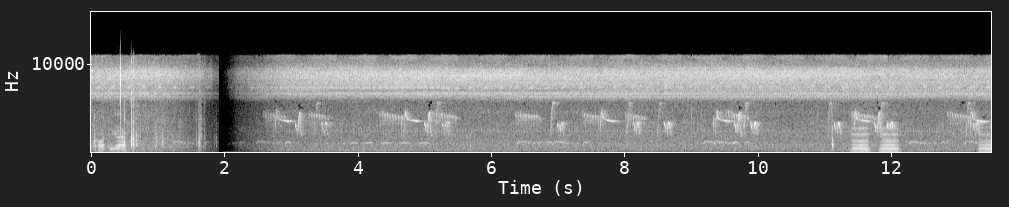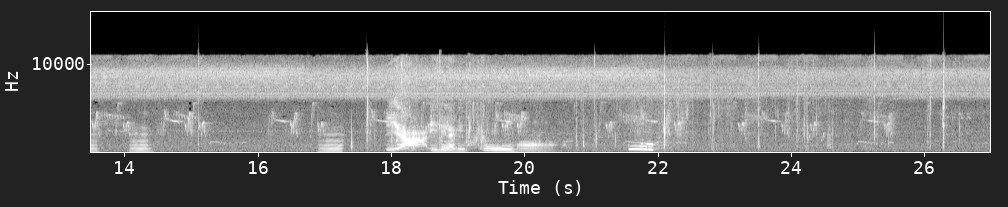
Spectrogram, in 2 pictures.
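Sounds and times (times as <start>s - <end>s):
insects droning: 0.0s - 26.9s
lower arching bird calls: 11.1s - 22.5s.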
